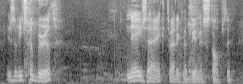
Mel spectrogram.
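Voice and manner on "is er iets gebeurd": suspicious, wary, distrustful tone. A man opening his door questions the narrator, suspicious question. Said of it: "Hij nam me achterdochtig op en vroeg".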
